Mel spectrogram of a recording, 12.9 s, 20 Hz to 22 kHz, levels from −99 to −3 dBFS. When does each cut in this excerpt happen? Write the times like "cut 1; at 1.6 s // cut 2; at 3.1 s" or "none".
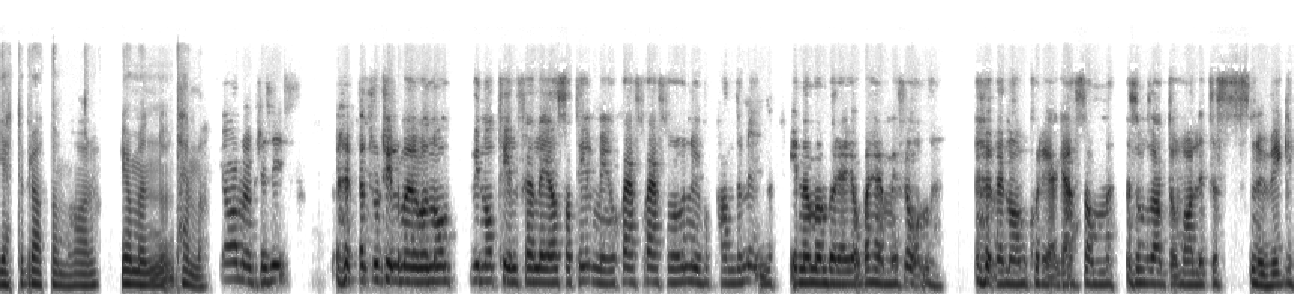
cut 1; at 1.1 s // cut 2; at 1.8 s // cut 3; at 2.1 s // cut 4; at 6.4 s // cut 5; at 7.0 s // cut 6; at 7.8 s // cut 7; at 10.0 s // cut 8; at 11.2 s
